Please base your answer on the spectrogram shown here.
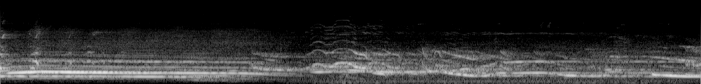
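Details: Captive wolves in an eco-park chorusing: a long, smooth howl held then falling, overlapped by several wavering, rising and falling voices that weave together into a dense group howl.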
